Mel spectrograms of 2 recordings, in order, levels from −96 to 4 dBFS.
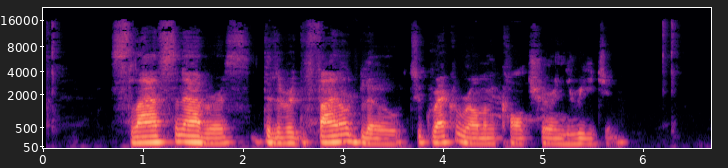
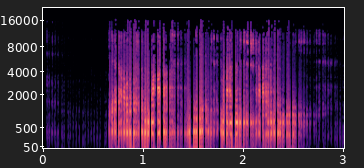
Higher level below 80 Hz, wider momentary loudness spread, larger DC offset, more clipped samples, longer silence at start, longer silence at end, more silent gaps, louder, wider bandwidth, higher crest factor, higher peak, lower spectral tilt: about the same, -56 dBFS vs -52 dBFS; first, 18 LU vs 14 LU; neither; neither; about the same, 0.7 s vs 0.75 s; first, 0.85 s vs 0.4 s; neither; first, -20 LUFS vs -24 LUFS; about the same, 15.5 kHz vs 16 kHz; about the same, 18 dB vs 20 dB; first, -2 dBFS vs -6 dBFS; first, -7 dB/octave vs -3.5 dB/octave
